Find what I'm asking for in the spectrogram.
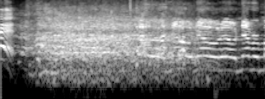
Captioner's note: laughter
